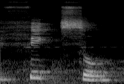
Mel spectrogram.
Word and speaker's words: fixo: isso e quantos fonemas quando eu pronuncio fixo o que que acontece como é que sai som percebam que no lugar do x eu acrescentei um ks porque na hora que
